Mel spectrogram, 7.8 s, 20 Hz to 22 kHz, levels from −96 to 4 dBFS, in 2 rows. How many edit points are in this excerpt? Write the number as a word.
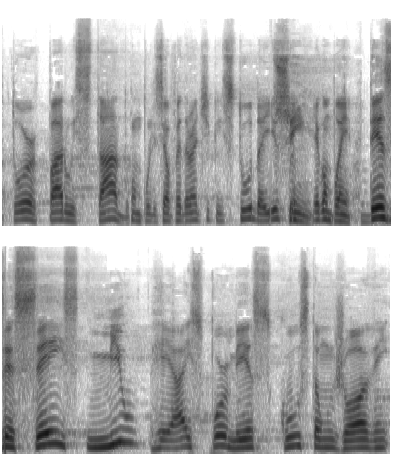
two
